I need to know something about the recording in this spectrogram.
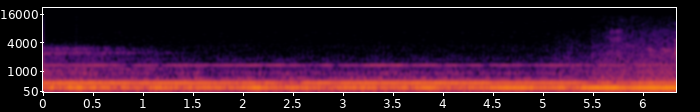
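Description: A single low tone held steady on one pitch with a few overtones: a sustained drone from the film's score, swelling slightly near the end.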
